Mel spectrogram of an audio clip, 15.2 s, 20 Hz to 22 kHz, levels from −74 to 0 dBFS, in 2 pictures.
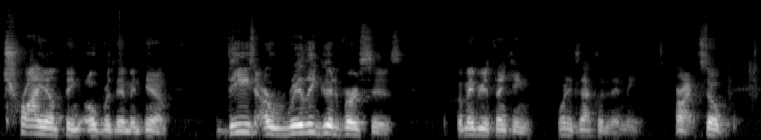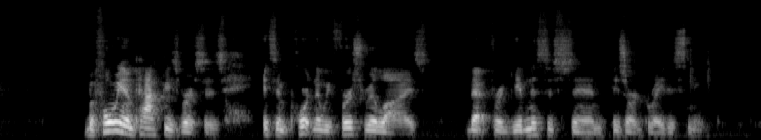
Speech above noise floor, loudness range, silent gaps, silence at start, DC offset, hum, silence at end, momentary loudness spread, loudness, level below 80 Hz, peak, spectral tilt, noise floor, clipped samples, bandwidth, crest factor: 53 dB; 9 LU; none; 0.05 s; under 0.1%; none; 0.6 s; 19 LU; -21 LUFS; -78 dBFS; -2 dBFS; -6 dB/octave; -74 dBFS; under 0.1%; 11 kHz; 20 dB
